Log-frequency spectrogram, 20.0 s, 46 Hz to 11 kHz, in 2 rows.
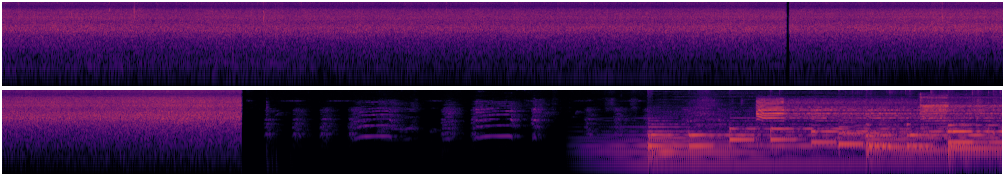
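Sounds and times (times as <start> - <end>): steady hiss: 0.0 - 12.4
chicken calling: 12.6 - 16.4
guitar music: 15.9 - 20.0.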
